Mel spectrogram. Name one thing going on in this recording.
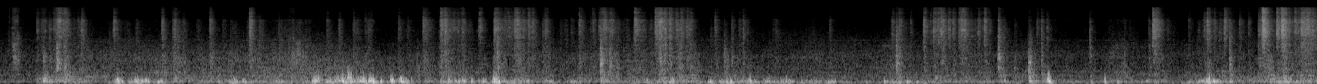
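Copper tubing clinks and rattles.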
